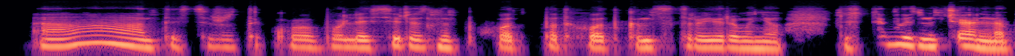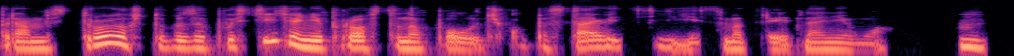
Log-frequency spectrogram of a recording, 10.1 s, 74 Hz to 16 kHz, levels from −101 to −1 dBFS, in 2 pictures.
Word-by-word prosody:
А, 210 Hz, 0 st, +2 dB
то -, -, -8 dB
есть 165 Hz, -, -12 dB
уже 175 Hz, -2 st, -8 dB
такой 175 Hz, 0 st, -5 dB
более 175 Hz, -1 st, +1 dB
серьёзный 175 Hz, -1 st, -1 dB
поход -, -, -3 dB
подход 165 Hz, -2 st, -1 dB
к -, -, -31 dB
конструированию. 165 Hz, -2 st, +1 dB, 0.3 s
То -, -, -7 dB
есть -, -, -9 dB
ты 245 Hz, -, -8 dB
бы 230 Hz, -, +2 dB
изначально 190 Hz, -3 st, +4 dB
прям 150 Hz, +1 st, 0 dB
строил, 230 Hz, -, +5 dB
чтобы 170 Hz, -4 st, -3 dB
запустить, 175 Hz, -, 0 dB
а -, -, +8 dB
не 165 Hz, -2 st, +8 dB
просто 160 Hz, -1 st, 0 dB
на 145 Hz, -1 st, +2 dB
полочку 140 Hz, +5 st, -4 dB
поставить 170 Hz, +1 st, -2 dB
и 175 Hz, -6 st, -7 dB
смотреть 145 Hz, -1 st, -4 dB
на 140 Hz, -, -3 dB
него, 130 Hz, -1 st, -6 dB, 0.3 s
м. 180 Hz, -3 st, +1 dB
170 Hz, 185 wpm, -25 LUFS, 160-190 Hz, 0.3 s, а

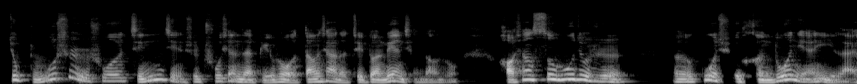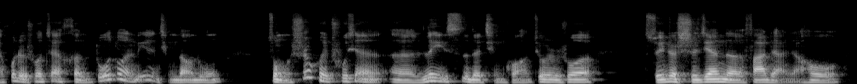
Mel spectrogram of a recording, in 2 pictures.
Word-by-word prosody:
就 210 Hz, -, +1 dB
不 210 Hz, +4 st, -3 dB
是 260 Hz, -, -4 dB
说 155 Hz, +2 st, -6 dB
仅 155 Hz, -, 0 dB
仅 130 Hz, -, -5 dB
是 120 Hz, +3 st, -6 dB
出 140 Hz, +4 st, -7 dB
现 120 Hz, -3 st, -1 dB
在， 110 Hz, -2 st, +2 dB
比 100 Hz, -2 st, -8 dB
如 105 Hz, -, -1 dB
说 120 Hz, -, +1 dB
我 90 Hz, -, +1 dB
当 115 Hz, +6 st, +1 dB
下 115 Hz, -, -1 dB
的 95 Hz, -, -3 dB
这 95 Hz, -, -4 dB
段 105 Hz, 0 st, +2 dB
恋 145 Hz, -6 st, +2 dB
情 110 Hz, -2 st, -12 dB
当 105 Hz, 0 st, -8 dB
中， -, -, -15 dB, 0.4 s
好 -, -, +3 dB
像 220 Hz, 0 st, +2 dB
似 215 Hz, +3 st, 0 dB
乎 230 Hz, +2 st, +6 dB
就 205 Hz, -5 st, +4 dB
是， 130 Hz, -4 st, -2 dB, 0.4 s
呃， 120 Hz, -1 st, 0 dB
过 180 Hz, -, +1 dB
去 -, -, -9 dB, 0.3 s
很 100 Hz, -1 st, +4 dB
多 215 Hz, +4 st, +4 dB
年 205 Hz, -, 0 dB
以 100 Hz, -, 0 dB
来， -, -, -6 dB
或 100 Hz, -, -4 dB
者 130 Hz, -, +2 dB
说 125 Hz, 0 st, -1 dB
在 125 Hz, -, -2 dB
很 105 Hz, -5 st, -3 dB
多 205 Hz, -, 0 dB
段 230 Hz, -3 st, -1 dB
恋 195 Hz, 0 st, -5 dB
情 105 Hz, 0 st, -6 dB
当 105 Hz, 0 st, +1 dB
中， 100 Hz, -1 st, -2 dB, 0.5 s
总 95 Hz, -, +2 dB
是 320 Hz, -, -3 dB
会 310 Hz, -, +1 dB
出 140 Hz, -, -3 dB
现， 140 Hz, -, -1 dB, 0.3 s
呃， 100 Hz, -3 st, -1 dB
类 145 Hz, +7 st, +2 dB
似 130 Hz, -1 st, -3 dB
的 105 Hz, -1 st, +4 dB
情 105 Hz, 0 st, -9 dB
况。 100 Hz, 0 st, -6 dB
就 115 Hz, -2 st, +2 dB
是 105 Hz, -2 st, +2 dB
说 110 Hz, 0 st, +2 dB, 0.5 s
随 110 Hz, -, +2 dB
着 130 Hz, -, +5 dB
时 115 Hz, -3 st, +1 dB
间 120 Hz, +2 st, +7 dB
的 100 Hz, -4 st, +4 dB
发 105 Hz, +1 st, +3 dB
展， 100 Hz, -, -3 dB
然 -, -, -10 dB
后 95 Hz, -1 st, -2 dB
120 Hz, 250 characters per minute, -22 LUFS, 105-155 Hz, 0.5 s, 间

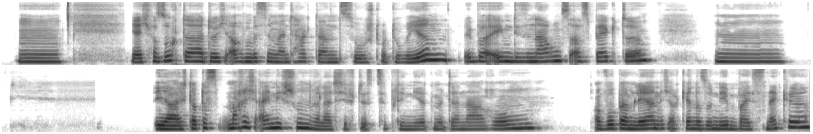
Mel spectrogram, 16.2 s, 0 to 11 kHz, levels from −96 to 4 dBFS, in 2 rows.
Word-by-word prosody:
Hm. 195 Hz, -1 st, -1 dB, 0.7 s
Ja, 190 Hz, -, +2 dB
ich 190 Hz, +1 st, -2 dB
versuche 230 Hz, +4 st, 0 dB
dadurch 215 Hz, -2 st, +1 dB
auch 190 Hz, -, -2 dB
'n 205 Hz, 0 st, +1 dB
bisschen 205 Hz, 0 st, -3 dB
meinen 185 Hz, -1 st, -3 dB
Tag 205 Hz, +2 st, -9 dB
dann 180 Hz, -1 st, -4 dB
zu 175 Hz, 0 st, -5 dB
strukturieren 210 Hz, +12 st, +2 dB
über 215 Hz, +1 st, -1 dB
eben 220 Hz, 0 st, +3 dB
diese 210 Hz, 0 st, 0 dB
Nahrungsaspekte. 225 Hz, +3 st, -1 dB, 0.7 s
Hm 200 Hz, -1 st, -2 dB, 1.8 s
Ja, 180 Hz, -2 st, +7 dB
ich 180 Hz, -, -2 dB
glaube, 205 Hz, -1 st, +3 dB
das 230 Hz, 0 st, 0 dB
mache 225 Hz, +3 st, +2 dB
ich 265 Hz, -1 st, 0 dB
eigentlich 235 Hz, +2 st, +4 dB
schon 240 Hz, -1 st, +5 dB
relativ 165 Hz, -5 st, -4 dB
diszipliniert 175 Hz, -3 st, -8 dB
mit 175 Hz, -, -7 dB
der 175 Hz, 0 st, -6 dB
Nahrung, 190 Hz, +6 st, -1 dB, 0.5 s
obwohl 195 Hz, 0 st, +2 dB
beim 200 Hz, -3 st, +5 dB
Lernen 200 Hz, +2 st, +4 dB
ich 205 Hz, -, -5 dB
auch 190 Hz, -, -13 dB
gerne 190 Hz, -1 st, +1 dB
so 185 Hz, -1 st, -2 dB
nebenbei 185 Hz, -2 st, 0 dB
snacke. 225 Hz, +10 st, +1 dB
205 Hz, 150 wpm, -22 LUFS, 185-225 Hz, 1.8 s, Ja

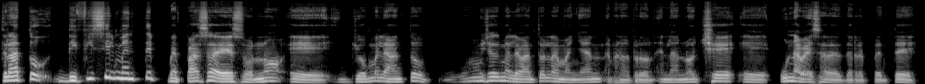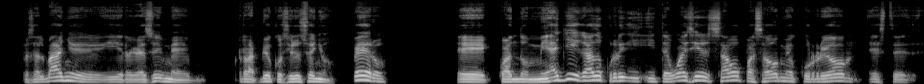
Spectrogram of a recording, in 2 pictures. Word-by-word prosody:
Trato 195 Hz, +5 st, +4 dB
difícilmente 260 Hz, -, +4 dB
me 150 Hz, -, +1 dB
pasa 155 Hz, +3 st, +4 dB
eso, 125 Hz, -3 st, +3 dB
¿no?, 150 Hz, +6 st, 0 dB
eh, 110 Hz, -5 st, -1 dB
yo 120 Hz, +2 st, -3 dB
me 155 Hz, +3 st, -3 dB
levanto, 135 Hz, +2 st, -1 dB
muchas 150 Hz, +11 st, -5 dB
veces 175 Hz, -, +1 dB
me 170 Hz, -, -1 dB
levanto 120 Hz, +1 st, -1 dB
en 150 Hz, -, -4 dB
la 140 Hz, -3 st, -2 dB
mañana, 115 Hz, 0 st, -3 dB
bueno, 100 Hz, 0 st, -7 dB
perdón, 105 Hz, -1 st, -5 dB
en 110 Hz, 0 st, -4 dB
la 110 Hz, 0 st, -4 dB
noche, 140 Hz, +6 st, -1 dB
eh, 110 Hz, -3 st, -5 dB
una 155 Hz, 0 st, +1 dB
vez 120 Hz, -2 st, 0 dB
a 105 Hz, -3 st, -3 dB
de 100 Hz, +1 st, -7 dB
repente, 100 Hz, +2 st, -5 dB, 0.3 s
pues, 110 Hz, +1 st, -9 dB
al 115 Hz, -, -2 dB
baño 175 Hz, +4 st, +2 dB
y 115 Hz, -5 st, -3 dB
y 110 Hz, -, -2 dB
regreso, 110 Hz, +5 st, -2 dB
y 150 Hz, -, -1 dB
me 105 Hz, -8 st, -1 dB, 0.4 s
rápido 125 Hz, +3 st, -1 dB
consigo 125 Hz, +3 st, 0 dB
un 130 Hz, -, +1 dB
sueño, 125 Hz, -8 st, 0 dB
pero, 190 Hz, -10 st, +3 dB, 0.7 s
eh, 115 Hz, -3 st, +3 dB
cuando 120 Hz, -1 st, +2 dB
me 120 Hz, +4 st, +5 dB
ha -, -, +3 dB
llegado 195 Hz, -2 st, +3 dB
a -, -, +2 dB
ocurrir, 165 Hz, 0 st, 0 dB
y 145 Hz, -2 st, -4 dB
y 135 Hz, -, -5 dB
te 130 Hz, -, -3 dB
voy 140 Hz, +8 st, 0 dB
a -, -, +2 dB
decir, 185 Hz, +1 st, +2 dB
el 170 Hz, -, 0 dB
sábado 180 Hz, +5 st, -1 dB
pasado 145 Hz, +4 st, -1 dB
me 160 Hz, -2 st, -3 dB
ocurrió, 140 Hz, +4 st, -2 dB
este, 115 Hz, -3 st, -8 dB
130 Hz, 195 wpm, -21 LUFS, 115-160 Hz, 0.7 s, me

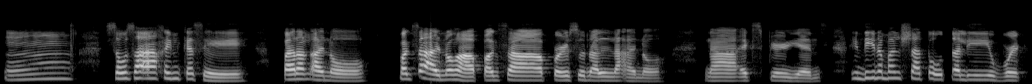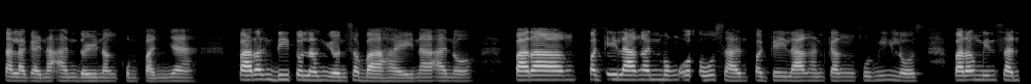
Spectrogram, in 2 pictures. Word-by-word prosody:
Mm. 250 Hz, +5 st, -9 dB, 0.3 s
So, 275 Hz, 0 st, -1 dB
sa 280 Hz, 0 st, +7 dB
akin 275 Hz, 0 st, -3 dB
kasi 170 Hz, -11 st, -3 dB, 0.3 s
parang 245 Hz, +1 st, +6 dB
ano, 170 Hz, -5 st, 0 dB, 0.3 s
'pag 255 Hz, 0 st, +2 dB
sa 305 Hz, -, +8 dB
ano 225 Hz, 0 st, +3 dB
ha, 180 Hz, -, +9 dB
'pag 200 Hz, +1 st, +2 dB
sa 195 Hz, -1 st, +6 dB
personal 195 Hz, -2 st, 0 dB
na 180 Hz, -1 st, -3 dB
ano, 150 Hz, -2 st, -7 dB, 0.4 s
na 175 Hz, -1 st, 0 dB
experience. 160 Hz, -4 st, -5 dB, 0.2 s
Hindi 280 Hz, +2 st, -3 dB
naman 295 Hz, -1 st, -3 dB
siya 265 Hz, -2 st, -1 dB
totally 220 Hz, -4 st, -3 dB
work 185 Hz, 0 st, -4 dB
talaga 170 Hz, -2 st, -2 dB
na 165 Hz, +1 st, -6 dB
under 165 Hz, -1 st, -5 dB
ng 160 Hz, 0 st, -7 dB
kumpanya. 160 Hz, 0 st, -6 dB, 0.4 s
Parang 230 Hz, +2 st, +4 dB
dito 225 Hz, +1 st, -5 dB
lang 200 Hz, -1 st, -1 dB
'yon 175 Hz, -1 st, -1 dB
sa 200 Hz, +3 st, -6 dB
bahay 160 Hz, -2 st, -2 dB
na 165 Hz, 0 st, -3 dB
ano, 160 Hz, -1 st, -9 dB, 0.4 s
parang 215 Hz, 0 st, +5 dB
'pag 230 Hz, -1 st, -3 dB
kailangan 220 Hz, -1 st, +1 dB
mong 215 Hz, 0 st, -7 dB, 0.2 s
utusan, 200 Hz, -4 st, -5 dB
'pag 190 Hz, -2 st, -8 dB
kailangan 180 Hz, -1 st, -3 dB
kang 175 Hz, 0 st, -7 dB
kumilos, 190 Hz, -3 st, -10 dB, 0.3 s
parang 210 Hz, +1 st, +2 dB
minsan 210 Hz, -1 st, -3 dB
195 Hz, 135 wpm, -21 LUFS, 170-220 Hz, 0.4 s, ha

